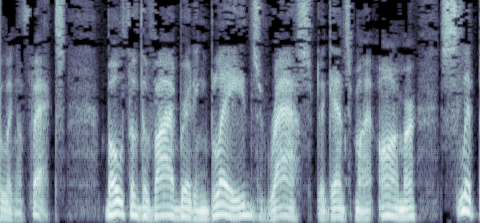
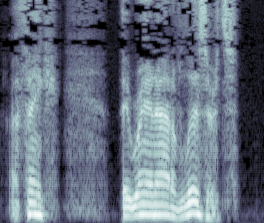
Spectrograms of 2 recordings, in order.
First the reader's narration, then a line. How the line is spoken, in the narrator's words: panted Carlos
